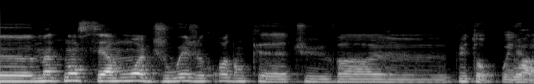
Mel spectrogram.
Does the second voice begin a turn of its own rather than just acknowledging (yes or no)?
no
